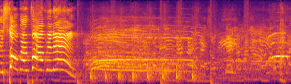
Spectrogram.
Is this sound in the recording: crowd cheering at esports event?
yes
